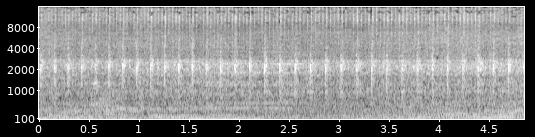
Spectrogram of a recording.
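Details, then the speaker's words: Hyundai Grand i10 petrol Kappa engine at idle: steady tak-tak tapping knock about three per second over smooth idle, from inside the engine; source not yet found, engine being removed for inspection. "यह आवाज है इसके engine के अंदर अब इसका engine निकालते बाहर फिर दिखाते क्या प्रॉब्लम है"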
